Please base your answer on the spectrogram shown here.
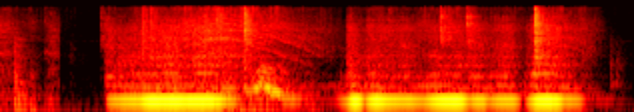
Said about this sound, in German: wo auch schon jetzt die ähm, Butter oder in dem Fall die Margarine drin ist und werde das jetzt hier in einen Mixer geben und versuchen zu mixen. Das ist das erste Mal, dass ich diesen Mixer überhaupt benutze. Schauen wir mal, ob das klappt.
